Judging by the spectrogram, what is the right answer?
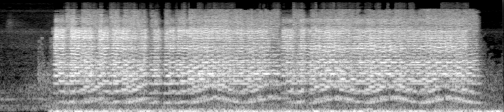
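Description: A loud, sustained electronic bus horn in a video game blares for about four seconds with a wavering, warbling tone, then cuts off abruptly.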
